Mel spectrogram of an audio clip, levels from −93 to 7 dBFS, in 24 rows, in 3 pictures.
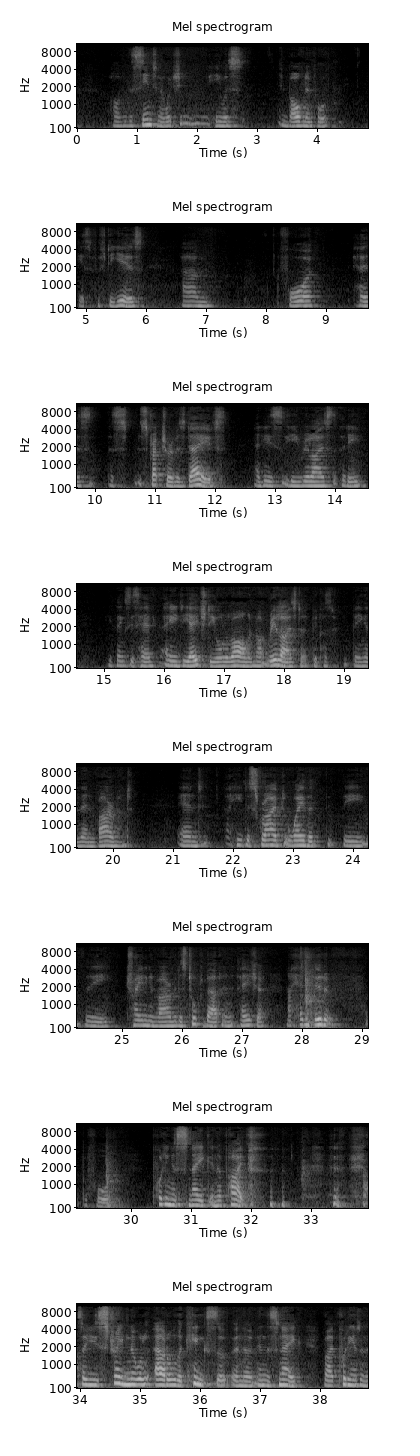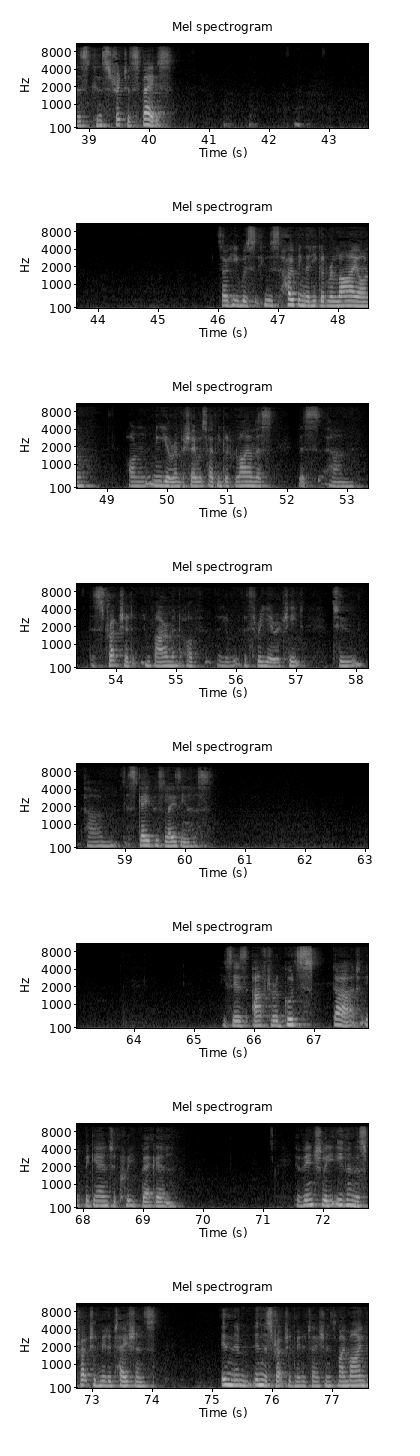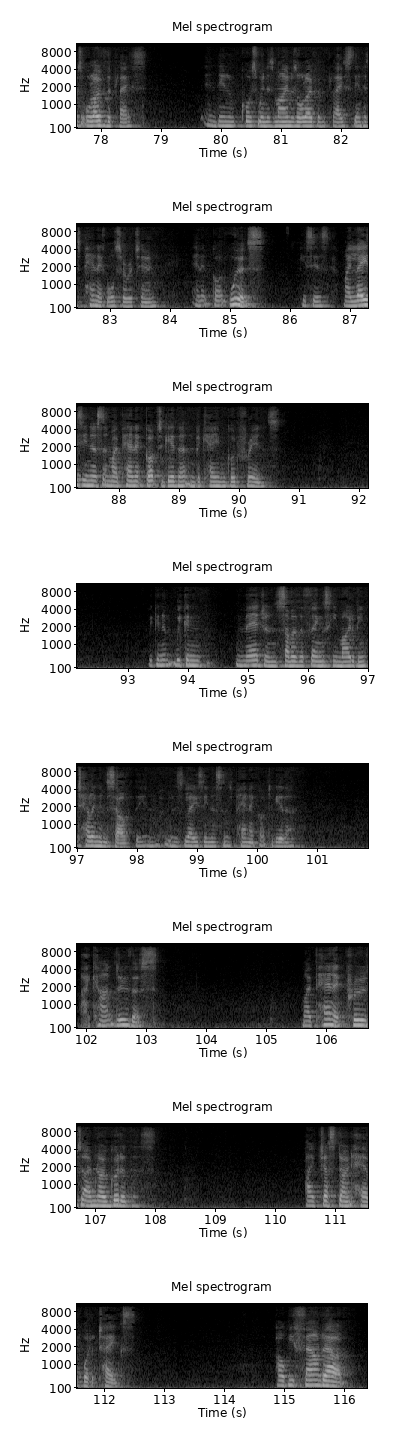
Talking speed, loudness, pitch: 125 wpm, -34 LUFS, 170 Hz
